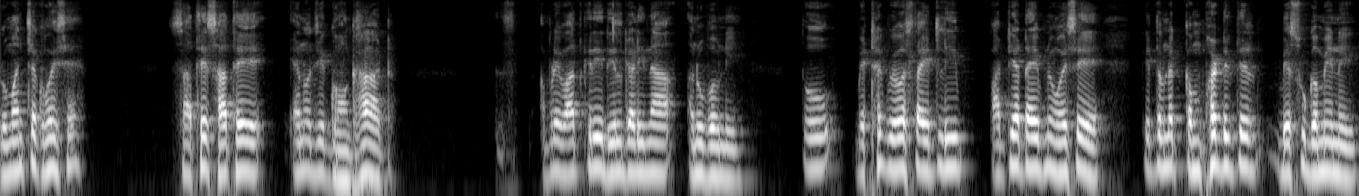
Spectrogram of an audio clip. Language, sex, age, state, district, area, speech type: Gujarati, male, 60+, Gujarat, Ahmedabad, urban, spontaneous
